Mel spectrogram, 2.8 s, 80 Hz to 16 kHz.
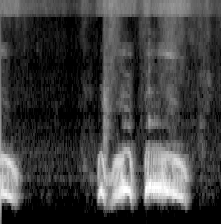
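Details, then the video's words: Thai Spotted dove singing live in the 'throw two kuk' style, giving deep, rough, rolling coos: a short opening, then two longer burry phrases slightly falling in pitch. "โยน 2 กุก คารมเด็ด เสียงนกเขาใหญ่ ขันสด"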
